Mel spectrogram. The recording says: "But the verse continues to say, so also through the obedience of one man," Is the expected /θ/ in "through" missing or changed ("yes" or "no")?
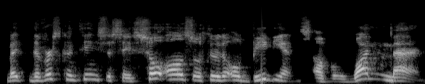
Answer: no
